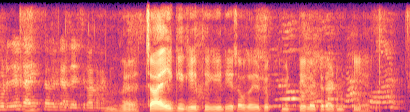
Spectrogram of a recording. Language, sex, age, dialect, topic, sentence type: Hindi, female, 18-24, Kanauji Braj Bhasha, agriculture, statement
